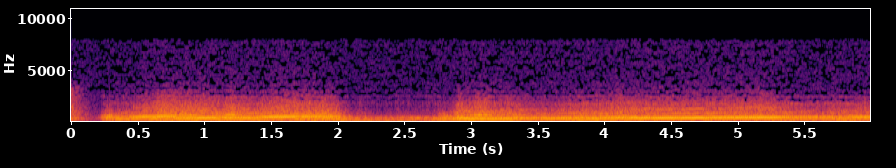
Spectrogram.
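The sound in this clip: A sedan's engine revs and pulls away on a street before dawn, its note climbing steadily, breaking off briefly, then climbing again as it accelerates.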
